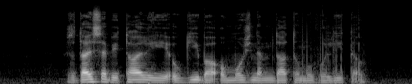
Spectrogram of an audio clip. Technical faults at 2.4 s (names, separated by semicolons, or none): none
